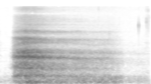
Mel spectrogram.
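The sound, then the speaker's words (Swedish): A single long, deep breath taken during a guided breathing exercise, drawn in through the nose and let out through the mouth. It is a steady airy rush lasting about a second and a half, with no talking over it. “Att du andas in genom näsan. Och så kan du släppa ut genom munnen.”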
